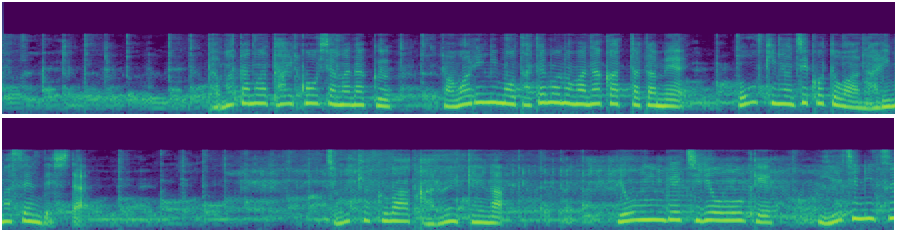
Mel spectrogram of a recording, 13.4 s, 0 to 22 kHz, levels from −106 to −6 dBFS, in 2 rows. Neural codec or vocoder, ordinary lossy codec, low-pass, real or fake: codec, 16 kHz, 4 kbps, FunCodec, trained on LibriTTS, 50 frames a second; none; none; fake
